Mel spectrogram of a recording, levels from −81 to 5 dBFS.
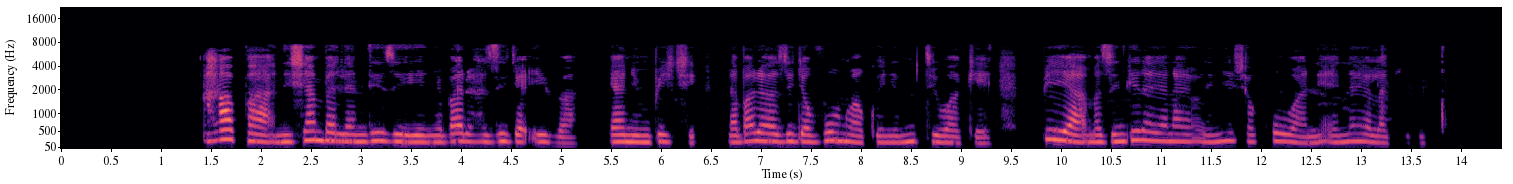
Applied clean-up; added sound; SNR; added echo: none; none; none; none.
